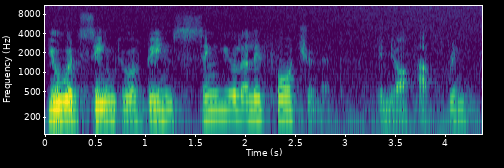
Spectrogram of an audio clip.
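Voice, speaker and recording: An actor playing a grave, disapproving English judge in a formal, measured radio drama style, with a British accent. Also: male voice, on the high side, wildly swooping pitch. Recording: dull lo-fi old radio recording, background noise.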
